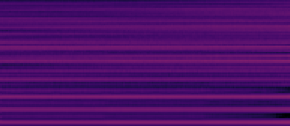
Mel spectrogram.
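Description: Native Instruments Massive software synth holding a single note on its square-saw wavetable oscillator, with six unison voices spread across different wavetable positions. The note is loud, steady in pitch and rich in overtones.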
